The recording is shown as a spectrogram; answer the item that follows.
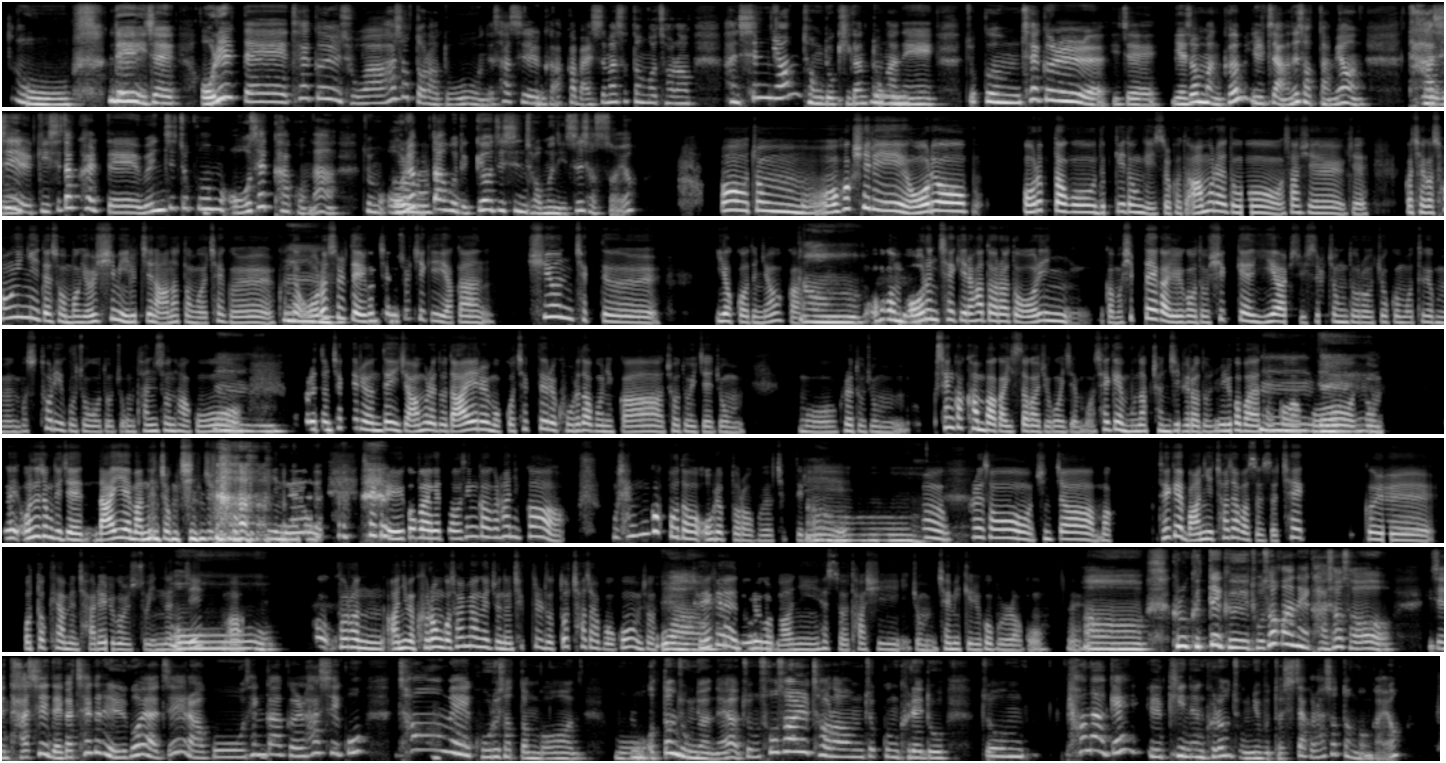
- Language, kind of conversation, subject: Korean, podcast, 취미를 다시 시작할 때 가장 어려웠던 점은 무엇이었나요?
- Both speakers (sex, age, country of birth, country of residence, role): female, 35-39, South Korea, France, guest; female, 40-44, South Korea, United States, host
- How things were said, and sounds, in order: other background noise; laugh; laughing while speaking: "맞는 좀 진중하고"; tapping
